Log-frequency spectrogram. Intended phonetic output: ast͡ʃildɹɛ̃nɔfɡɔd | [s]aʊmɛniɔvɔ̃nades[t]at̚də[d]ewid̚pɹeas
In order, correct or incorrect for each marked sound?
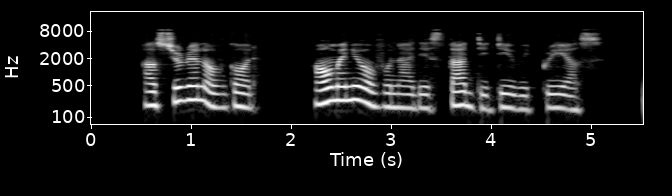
incorrect: h, correct, correct

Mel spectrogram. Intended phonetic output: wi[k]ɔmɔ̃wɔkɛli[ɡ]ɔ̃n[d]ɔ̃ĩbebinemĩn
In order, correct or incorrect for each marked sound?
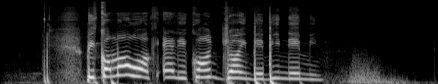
correct, incorrect: k, incorrect: d͡ʒ

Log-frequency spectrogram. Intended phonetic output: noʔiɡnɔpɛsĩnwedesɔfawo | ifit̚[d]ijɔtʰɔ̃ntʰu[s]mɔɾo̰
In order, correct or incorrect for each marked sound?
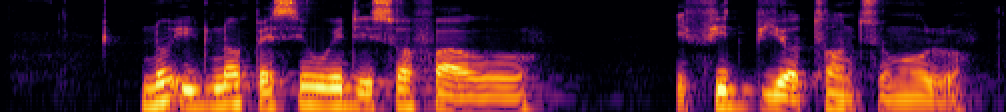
incorrect: b, incorrect: none

